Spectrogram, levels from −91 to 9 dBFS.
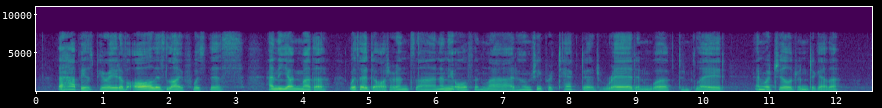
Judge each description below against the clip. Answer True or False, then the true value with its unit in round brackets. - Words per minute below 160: False (165 wpm)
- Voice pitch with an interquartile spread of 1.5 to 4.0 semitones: True (3.7 semitones)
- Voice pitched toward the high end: False (155 Hz)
